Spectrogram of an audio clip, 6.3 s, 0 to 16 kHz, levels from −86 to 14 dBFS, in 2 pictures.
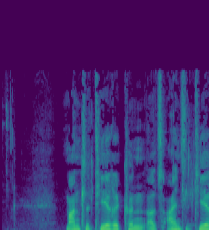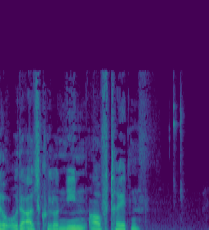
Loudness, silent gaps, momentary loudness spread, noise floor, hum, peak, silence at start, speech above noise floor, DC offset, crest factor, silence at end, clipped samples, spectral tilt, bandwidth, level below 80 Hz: -21 LUFS; none; 6 LU; -57 dBFS; none; -2 dBFS; 0.6 s; 37 dB; under 0.1%; 20 dB; 1.05 s; under 0.1%; -6 dB/octave; 11.5 kHz; -50 dBFS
